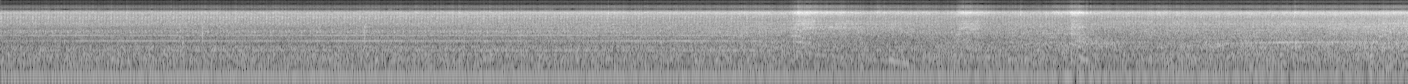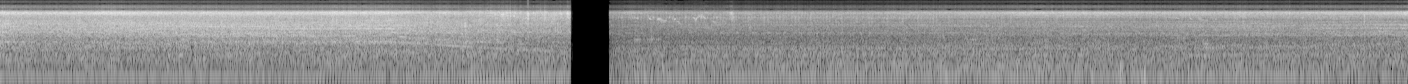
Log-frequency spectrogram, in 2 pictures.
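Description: Lada Niva's engine running as it drives off-road through a muddy water crossing and up a dirt track. There are a few sharp knocks a little before the middle. The sound breaks off for a moment about two-thirds through, then carries on.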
